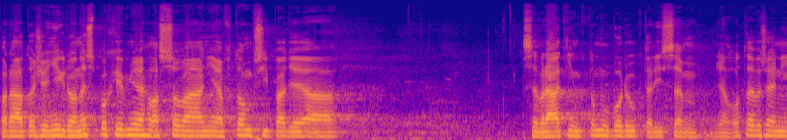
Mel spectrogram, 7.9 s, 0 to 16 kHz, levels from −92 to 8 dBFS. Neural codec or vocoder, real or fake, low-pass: vocoder, 44.1 kHz, 128 mel bands every 256 samples, BigVGAN v2; fake; 14.4 kHz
